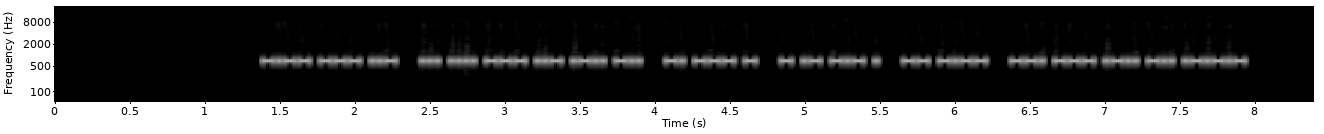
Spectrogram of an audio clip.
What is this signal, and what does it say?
Morse code, heard as a keyed tone, about 46 wpm, 700 Hz. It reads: YOU SHOULD NOT TAKE MY GOLD.
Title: Sentences from Top 1000 Words - Review Part 3 - 50wpm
